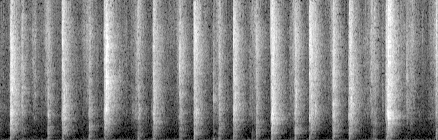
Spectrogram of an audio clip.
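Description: Tarot cards being shuffled and dealt: a long run of many quick, crisp papery flicks and slaps in a fairly steady rhythm, with no talk.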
